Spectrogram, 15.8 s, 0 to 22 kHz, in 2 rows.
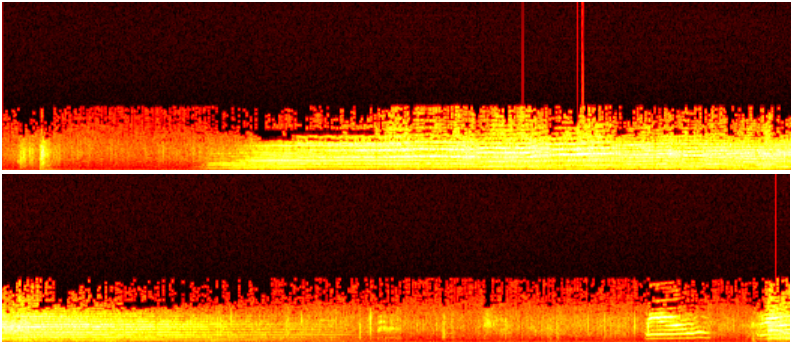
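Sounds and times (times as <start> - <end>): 
long ringing tone: 1.9 - 11.4
cat meowing: 14.3 - 15.7.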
